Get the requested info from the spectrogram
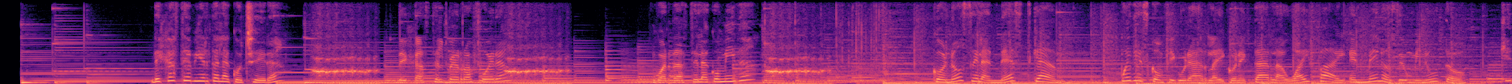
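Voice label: ESLA Neutral, Latin American Spanish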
